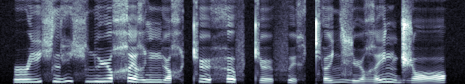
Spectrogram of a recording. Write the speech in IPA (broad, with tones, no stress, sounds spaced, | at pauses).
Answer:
ɹ i˨˦ ç l i̤˧˥˧ ç ʎ y˦˥ χ i˥˨ ʁ ɲ ʏ˧˩˧ χ cʰ ʏ˥˨ h ə˥˨ f cʰ ø˨˩ f ɪ˧˩˧ x cʰ ə˨˦ ʎ z y˨˩ ʁ i˦˥ n d͡ʒ ɔ˧˩˧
